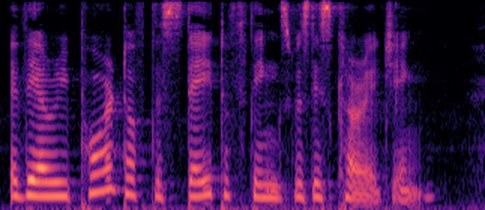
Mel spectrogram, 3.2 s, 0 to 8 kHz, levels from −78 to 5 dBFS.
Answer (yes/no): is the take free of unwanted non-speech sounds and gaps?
yes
